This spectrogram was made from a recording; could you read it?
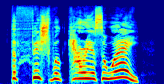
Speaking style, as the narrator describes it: cried Fritz

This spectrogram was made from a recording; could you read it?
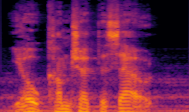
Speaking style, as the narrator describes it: said in a volume slightly above a whisper

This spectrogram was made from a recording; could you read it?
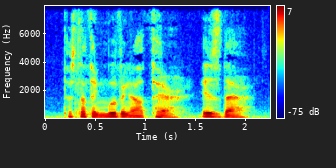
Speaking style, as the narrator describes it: Isra sighed

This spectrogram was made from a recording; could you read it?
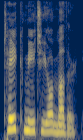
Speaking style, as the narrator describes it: he said firmly

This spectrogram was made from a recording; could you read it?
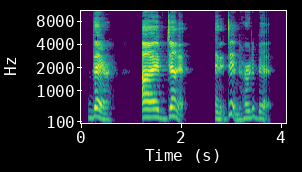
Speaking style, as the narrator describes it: Betsy exclaimed

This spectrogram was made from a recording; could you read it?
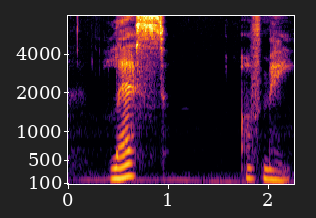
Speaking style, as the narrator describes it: you whisper

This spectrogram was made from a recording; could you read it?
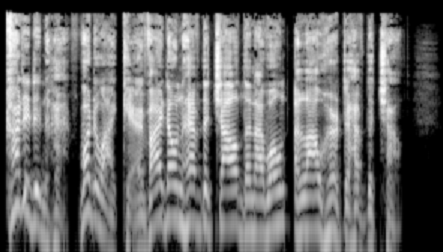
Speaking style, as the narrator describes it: The one woman, she cried out and she said

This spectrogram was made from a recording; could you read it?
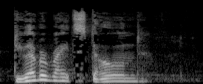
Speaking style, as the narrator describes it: One kid was even so bold as to quietly ask

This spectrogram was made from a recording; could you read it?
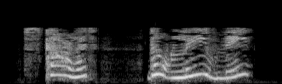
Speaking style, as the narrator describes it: cried Melanie

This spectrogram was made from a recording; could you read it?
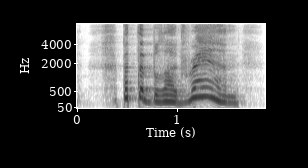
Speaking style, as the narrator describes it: she exclaimed

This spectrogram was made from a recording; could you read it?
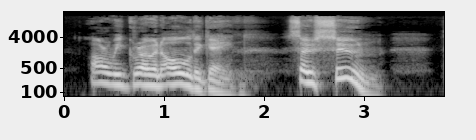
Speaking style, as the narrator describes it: they cried dolefully

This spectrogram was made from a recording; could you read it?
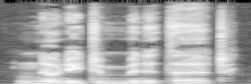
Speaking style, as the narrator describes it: Bernard, the chairman, whispered to Ms

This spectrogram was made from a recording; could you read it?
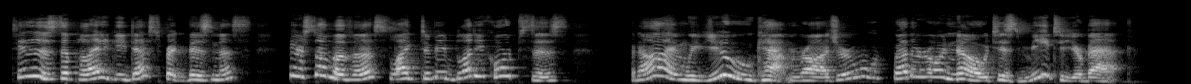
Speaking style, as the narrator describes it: piped

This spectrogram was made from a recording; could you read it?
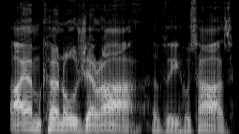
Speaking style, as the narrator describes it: said I

